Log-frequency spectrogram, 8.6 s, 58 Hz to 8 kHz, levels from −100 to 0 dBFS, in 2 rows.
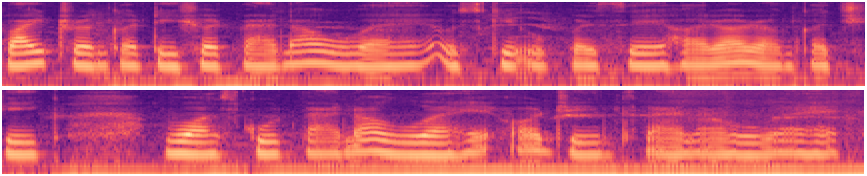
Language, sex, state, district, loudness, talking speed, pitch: Hindi, female, Jharkhand, Ranchi, -20 LUFS, 165 wpm, 185 Hz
